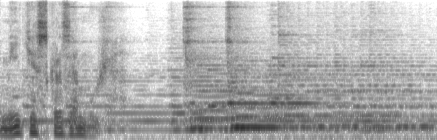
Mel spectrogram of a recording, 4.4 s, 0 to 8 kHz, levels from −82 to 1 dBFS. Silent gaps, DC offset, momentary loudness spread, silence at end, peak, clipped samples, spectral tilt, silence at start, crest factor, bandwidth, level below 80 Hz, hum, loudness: none; under 0.1%; 12 LU; 0 s; -6 dBFS; under 0.1%; -5 dB/octave; 0 s; 18 dB; 8 kHz; -44 dBFS; none; -25 LUFS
